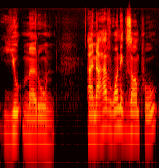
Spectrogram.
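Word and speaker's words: يَأْمُرُونَ: So sometimes what people tend to do is they tend to, mispronounce this, and they will pronounce the letter Ain and they will say yu'marun, which is wrong. It will change the whole meaning of the word. So over here it will be yu'marun.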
